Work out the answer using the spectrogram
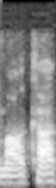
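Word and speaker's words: מלכה: Melech, king, and malka, queen. We've seen those before. Melech gets stressed on the first syllable. Malka gets stressed on the second, the last syllable.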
